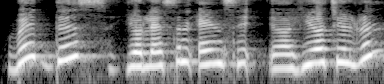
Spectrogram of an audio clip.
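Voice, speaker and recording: A woman's voice: high-pitched, lively intonation, measured pace, darkish tone. A woman teaching a grammar lesson to schoolchildren, explaining patiently and checking that they understand.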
